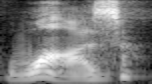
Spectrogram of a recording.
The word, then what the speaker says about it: was: pronounce it instead of was we've learned that they say w the word is not pronounced w w it's pronounced was we're using the short sound like cup and up uhuh relaxed uh uh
